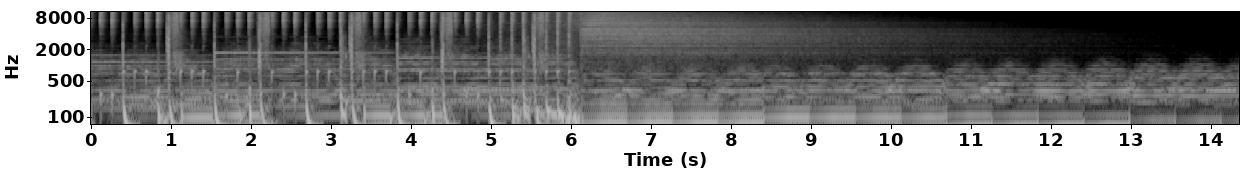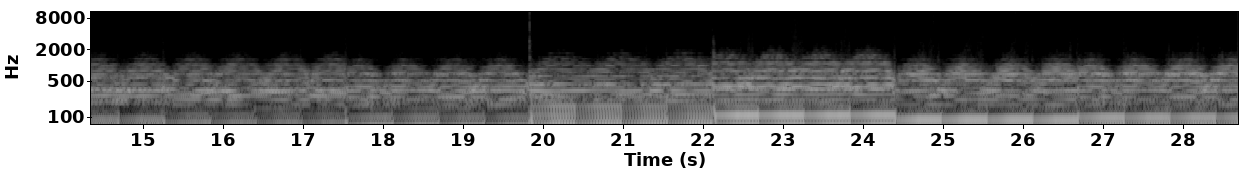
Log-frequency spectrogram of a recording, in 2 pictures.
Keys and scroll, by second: 10.8 space, 12.9 space.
